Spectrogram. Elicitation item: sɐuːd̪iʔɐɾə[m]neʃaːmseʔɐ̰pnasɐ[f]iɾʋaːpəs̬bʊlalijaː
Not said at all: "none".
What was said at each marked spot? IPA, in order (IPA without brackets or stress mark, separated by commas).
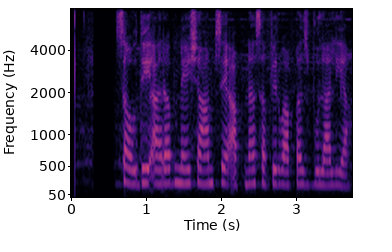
b, f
